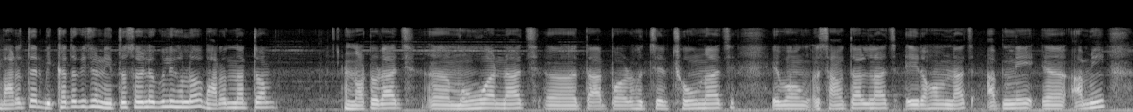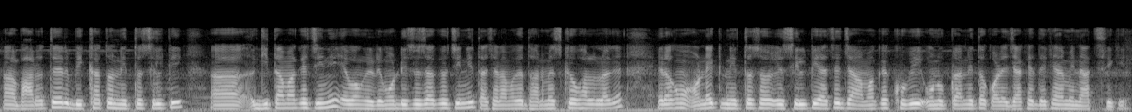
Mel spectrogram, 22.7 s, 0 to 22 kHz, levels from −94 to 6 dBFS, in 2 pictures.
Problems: constant background noise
